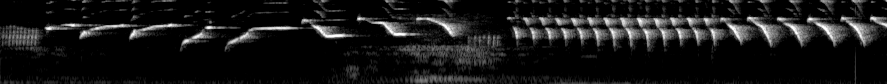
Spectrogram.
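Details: Canary song meant to prompt mute canaries back into singing: a series of rising whistled sweeps, then a fast, dense, rattling trill repeated several times a second.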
